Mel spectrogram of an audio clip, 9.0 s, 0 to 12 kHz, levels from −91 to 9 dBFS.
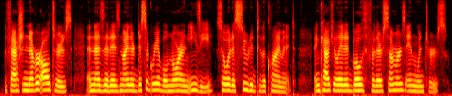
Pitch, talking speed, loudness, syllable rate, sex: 200 Hz, 180 wpm, -19 LUFS, 5.4 syllables/s, female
